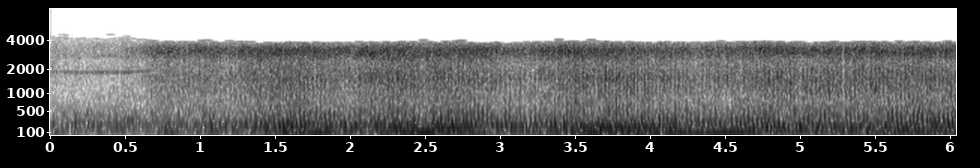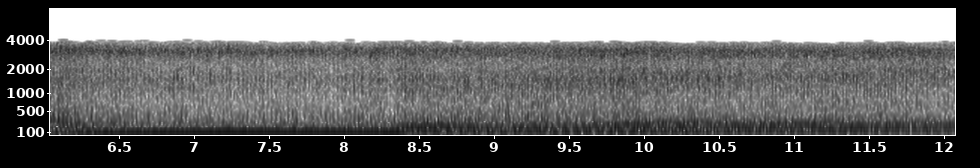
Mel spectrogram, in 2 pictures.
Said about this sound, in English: What a beautiful takeoff. The plane is like a bird.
